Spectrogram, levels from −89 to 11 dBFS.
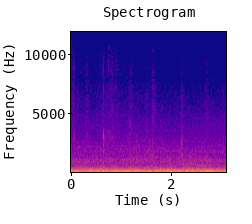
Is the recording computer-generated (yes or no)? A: no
